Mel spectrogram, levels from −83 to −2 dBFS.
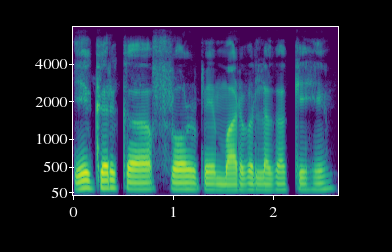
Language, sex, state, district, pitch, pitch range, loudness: Hindi, male, Arunachal Pradesh, Papum Pare, 115 Hz, 105-120 Hz, -16 LUFS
